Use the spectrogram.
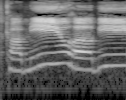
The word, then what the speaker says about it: Camille: habab camel no sir it's referred to as Camille habob Camille as in camel Habib habob as in corn on the cob now you have to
